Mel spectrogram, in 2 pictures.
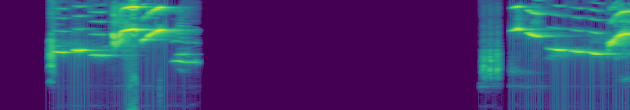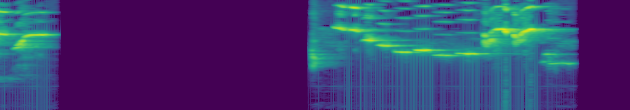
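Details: Little pied flycatcher; song; male song used to provoke other birds to respond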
